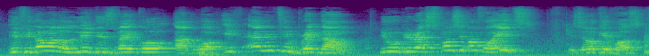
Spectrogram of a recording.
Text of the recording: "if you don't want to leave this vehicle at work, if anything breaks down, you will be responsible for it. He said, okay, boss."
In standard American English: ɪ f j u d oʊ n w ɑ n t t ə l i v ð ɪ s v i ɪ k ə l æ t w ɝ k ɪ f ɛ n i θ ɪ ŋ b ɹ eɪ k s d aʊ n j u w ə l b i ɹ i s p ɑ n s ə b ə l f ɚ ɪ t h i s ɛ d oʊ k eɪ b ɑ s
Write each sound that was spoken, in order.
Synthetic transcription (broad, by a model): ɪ f j u d oʊ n w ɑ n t t ə l i v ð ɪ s v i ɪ k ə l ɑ t w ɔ k ɪ f ɛ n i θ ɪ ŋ b ɹ eɪ k d aʊ n j u w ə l b i ɹ i s p ɑ n s ə b ə l f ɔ ɪ t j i s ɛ oʊ k eɪ b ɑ s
